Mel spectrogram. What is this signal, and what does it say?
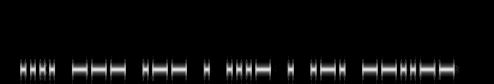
Morse code, heard as a keyed tone, about 25 wpm, 700 Hz. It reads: HOWEVER,
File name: Pinocchio / Pinocchio ch4 20 25 ik1hge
